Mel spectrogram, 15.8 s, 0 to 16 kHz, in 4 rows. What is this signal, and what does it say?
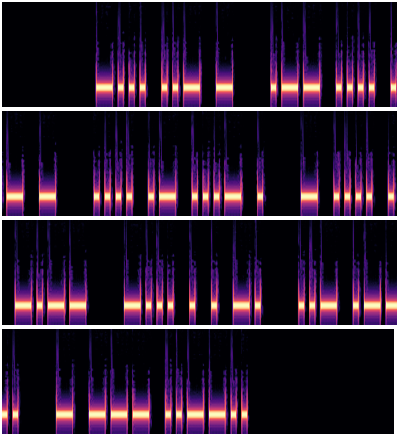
Morse code, heard as a keyed tone, about 22 wpm, 700 Hz. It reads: BUT WHAT HAVE THEY BEEN UP TO?
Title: Sentences from Top 100 Words 22wpm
